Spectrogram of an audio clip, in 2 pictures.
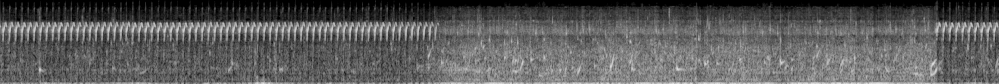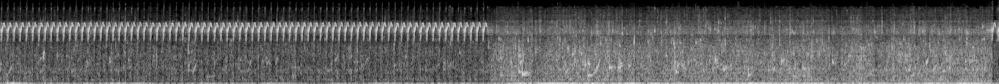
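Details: Belalang emas, the golden grasshopper, used as bird-training masteran. High, evenly pulsed buzzing comes in two bursts of roughly four to five seconds each. Between them are quieter stretches of trickling, watery background noise.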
